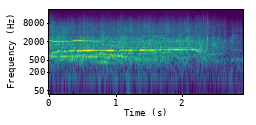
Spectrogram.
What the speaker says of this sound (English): with a warm round of applause, please say goodbye to all the slammers except for number 1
